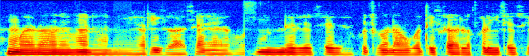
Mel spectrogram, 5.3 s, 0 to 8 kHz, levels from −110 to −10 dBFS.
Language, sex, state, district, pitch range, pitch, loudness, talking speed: Hindi, male, Uttar Pradesh, Varanasi, 105-110 Hz, 105 Hz, -18 LUFS, 215 wpm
